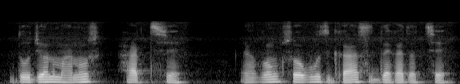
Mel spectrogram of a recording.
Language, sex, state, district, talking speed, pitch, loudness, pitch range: Bengali, male, Tripura, West Tripura, 105 wpm, 105 Hz, -19 LUFS, 100-115 Hz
